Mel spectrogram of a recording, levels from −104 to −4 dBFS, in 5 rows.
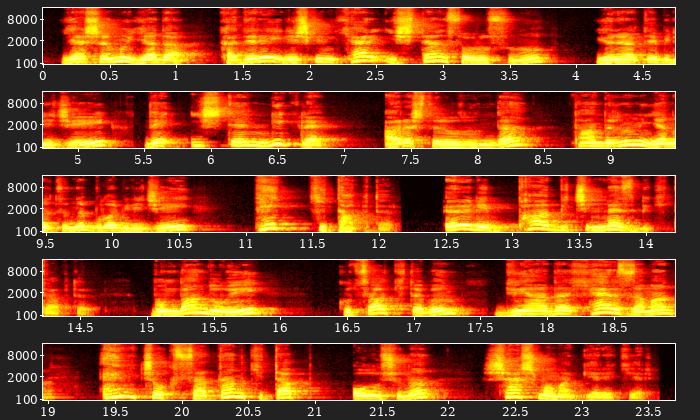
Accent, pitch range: native, 135-205 Hz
